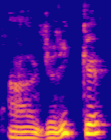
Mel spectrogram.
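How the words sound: The name is said with a French pronunciation. "In French, it's pronounced Angelique"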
